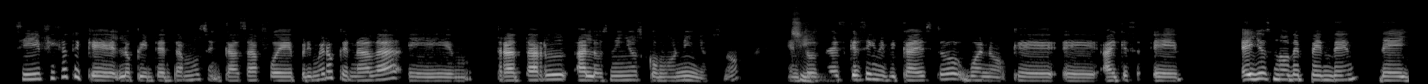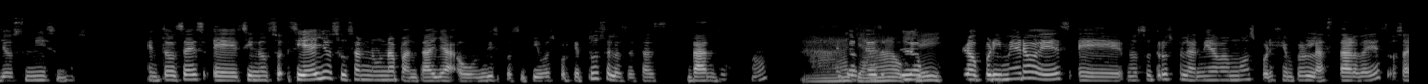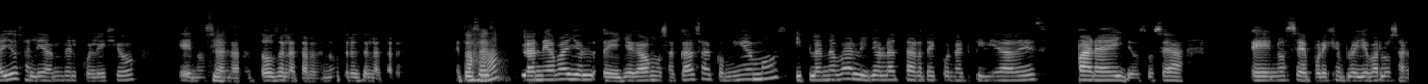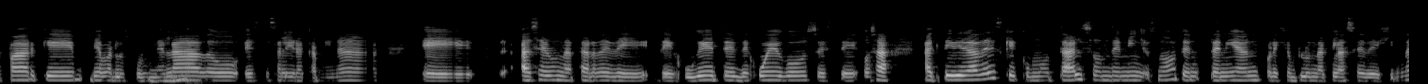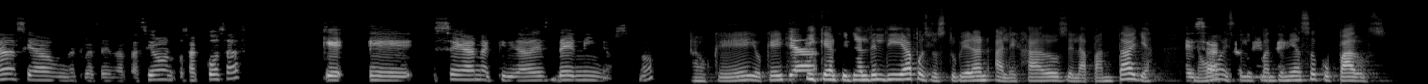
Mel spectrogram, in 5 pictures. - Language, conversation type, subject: Spanish, podcast, ¿Cómo controlas el uso de pantallas con niños en casa?
- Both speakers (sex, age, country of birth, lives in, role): female, 40-44, Mexico, Mexico, guest; female, 45-49, Mexico, Mexico, host
- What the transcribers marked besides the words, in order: other background noise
